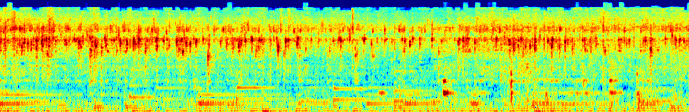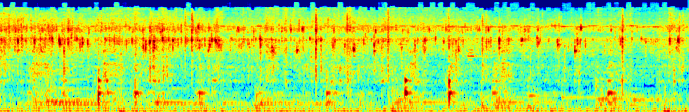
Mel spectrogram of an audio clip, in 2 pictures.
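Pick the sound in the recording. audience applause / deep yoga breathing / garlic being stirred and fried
garlic being stirred and fried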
